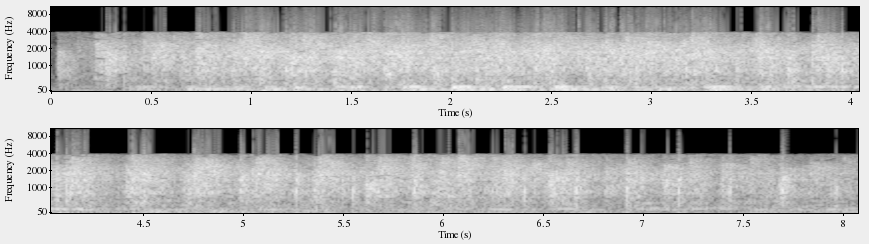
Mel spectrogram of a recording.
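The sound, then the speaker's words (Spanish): A crowd applauds steadily to thank a guest who has joined them, a dense wash of many hands clapping at once that stays loud throughout before easing slightly toward the end, with no voices over it. “Y nada, le damos un aplauso.”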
